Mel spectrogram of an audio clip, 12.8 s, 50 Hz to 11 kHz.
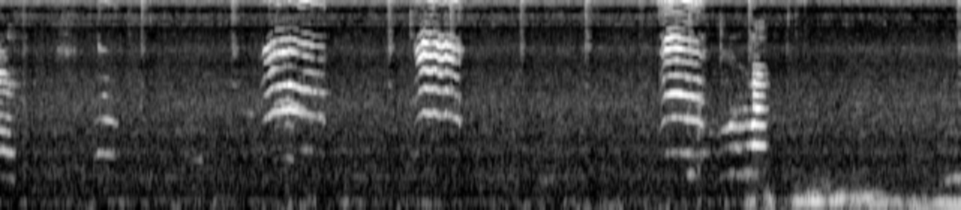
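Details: Mother cat calling her kittens to come and feed: several high, harmonic meows with arched pitch, around 4, 6 and 9 seconds, then shorter lower mews and a burst of low rumbling noise near the end.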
